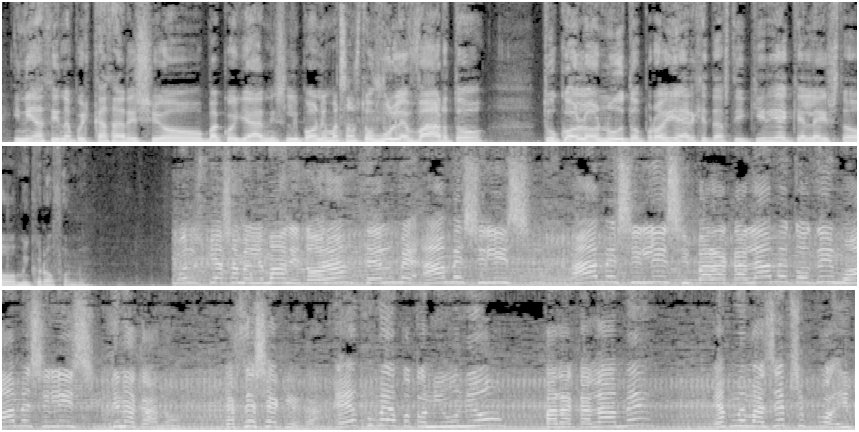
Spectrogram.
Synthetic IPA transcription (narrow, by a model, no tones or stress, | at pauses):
ineiɐθinɐp̬ueçi̥kɐθɐɾisio̞bɐko̞ʝɐnislipo̞nimɐst̪ɐnst̪o̞vule̞vɐɾt̪o̞ | t̪uko̞lo̞nut̪o̞pɾo̞ie̞ɾçe̞t̪eɐft̪iːciɾʝɐce̞le̞ist̪o̞mikɾo̞̰fo̞̰no̰ | mo̞lispçɐsɐme̞limɐnit̪o̞ɾɐθe̞lume̞ʔɐme̞silisiɐme̞silisipɐɾɐkɐlɐme̞t̪o̞ðimo̞ɐme̞silisit̪inɐkɐno̞ | efθese̞kliɣɐe̞xume̞ɐpo̞t̪o̞niunio̞ | pɐɾɐkɐlɐme̞ | exume̞mɐze̞psii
